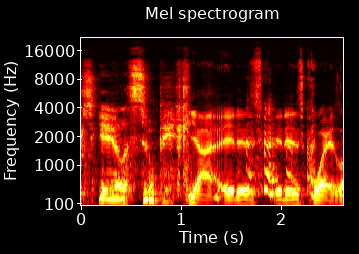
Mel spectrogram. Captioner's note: laughing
